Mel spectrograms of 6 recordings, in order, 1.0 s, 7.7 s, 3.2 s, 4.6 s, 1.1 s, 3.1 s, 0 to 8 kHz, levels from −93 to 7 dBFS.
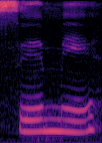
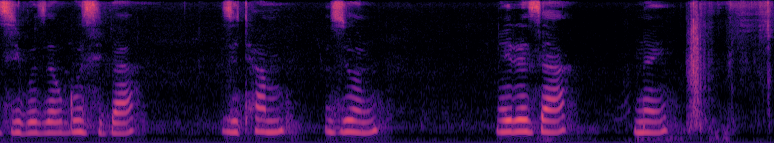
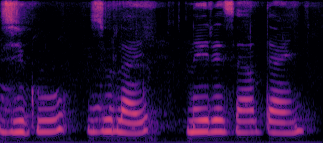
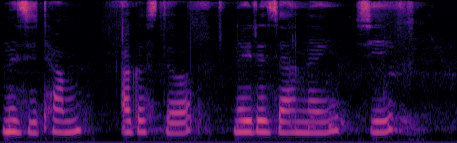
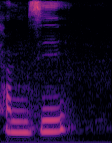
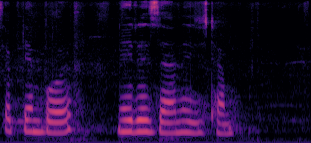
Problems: none marked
